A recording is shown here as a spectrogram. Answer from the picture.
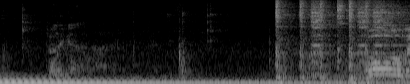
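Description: A low amplified note rings on and slowly fades after the drumming stops. Near the end come a few light hits and the start of voices.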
